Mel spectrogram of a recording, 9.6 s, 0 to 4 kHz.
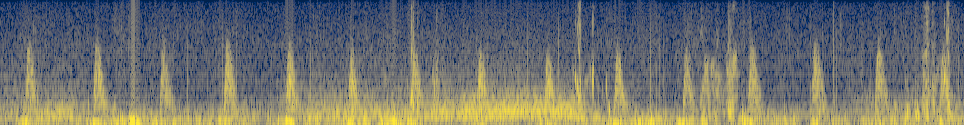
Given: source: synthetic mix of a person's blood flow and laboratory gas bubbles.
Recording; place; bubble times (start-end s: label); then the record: Doppler ultrasound of blood flow; subclavian vein
3.83-3.90 s: bubbles
4.05-4.20 s: bubbles
4.32-4.50 s: bubbles
5.72-6.03 s: bubbles
6.06-6.14 s: bubbles
7.00-7.40 s: bubbles
9.04-9.55 s: bubbles
From the record:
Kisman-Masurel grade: 221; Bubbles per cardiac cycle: several, 3 to 8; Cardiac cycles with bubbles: 10 to 50%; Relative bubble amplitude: barely perceptible (0.100 to 0.250); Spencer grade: 2 (many but less than half of the cardiac periods contain bubble signals, singularly or in groups); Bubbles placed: anywhere in the cardiac cycle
